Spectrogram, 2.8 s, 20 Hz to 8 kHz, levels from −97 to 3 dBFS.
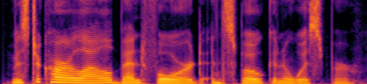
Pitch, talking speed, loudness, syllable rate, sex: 180 Hz, 195 wpm, -18 LUFS, 5.5 syllables/s, female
